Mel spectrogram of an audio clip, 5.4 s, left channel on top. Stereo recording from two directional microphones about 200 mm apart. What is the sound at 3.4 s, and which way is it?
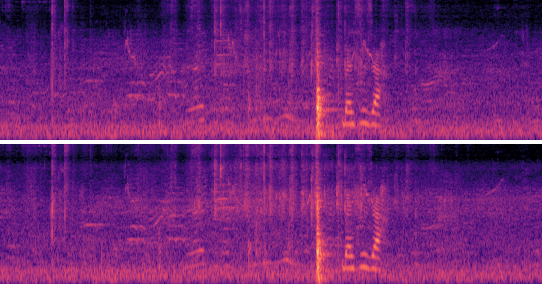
Speech, 15° right (ahead or behind).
